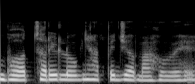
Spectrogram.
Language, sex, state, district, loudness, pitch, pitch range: Hindi, female, Uttar Pradesh, Jyotiba Phule Nagar, -15 LUFS, 215 Hz, 200-220 Hz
